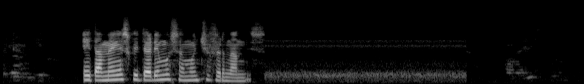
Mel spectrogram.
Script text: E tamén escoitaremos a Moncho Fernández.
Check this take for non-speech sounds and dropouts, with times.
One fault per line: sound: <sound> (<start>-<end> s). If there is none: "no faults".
no faults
